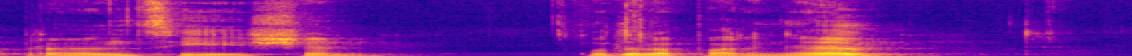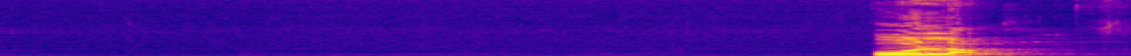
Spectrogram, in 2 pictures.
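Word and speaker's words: hola: முதல்ல பாருங்கள், ஓலா. அது வந்து நான் சொல்லியிருக்கேன் ஹெச் அதை உச்சரிக்கக்கூடாதுன்னு சொல்லியிருக்கேன். ஓ இல் ஓல் ஆ, ஓலா. இப்போது இல்லு கூட்டல் ஆ தான் பார்க்கணும், லா. ஓ லா, ஓலா அப்படின்னா ஹாய் அப்படின்னு அர்த்தம்.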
